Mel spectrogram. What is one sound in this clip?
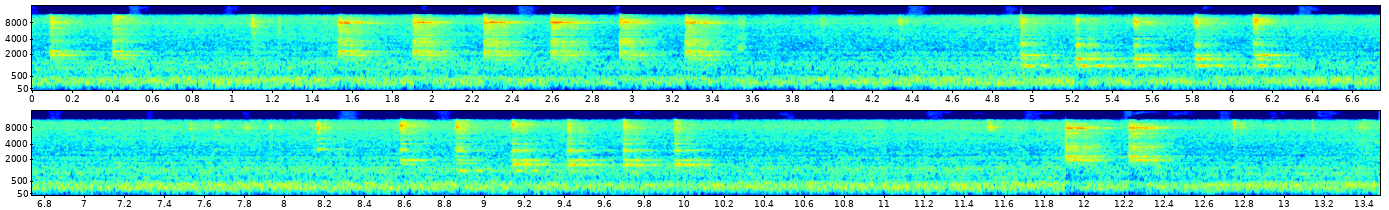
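A hammer strikes metal on an anvil with ringing clangs.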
